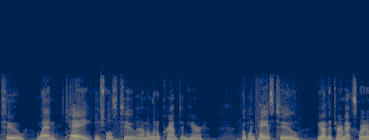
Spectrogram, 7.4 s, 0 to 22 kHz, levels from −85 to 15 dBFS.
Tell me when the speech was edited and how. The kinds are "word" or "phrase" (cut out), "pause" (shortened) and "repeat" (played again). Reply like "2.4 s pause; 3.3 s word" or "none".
none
